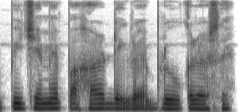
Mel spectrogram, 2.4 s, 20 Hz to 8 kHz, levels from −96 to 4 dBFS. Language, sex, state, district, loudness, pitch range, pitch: Hindi, male, Arunachal Pradesh, Longding, -15 LUFS, 120-130 Hz, 125 Hz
